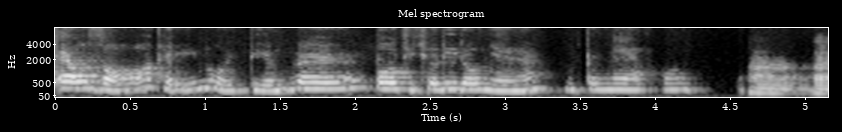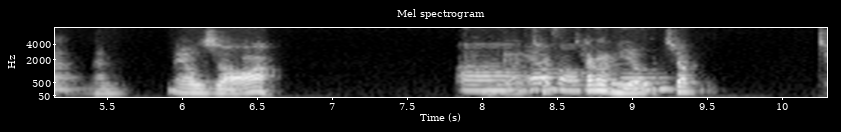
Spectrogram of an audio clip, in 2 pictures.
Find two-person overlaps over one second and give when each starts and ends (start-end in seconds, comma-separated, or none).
8.0-9.4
